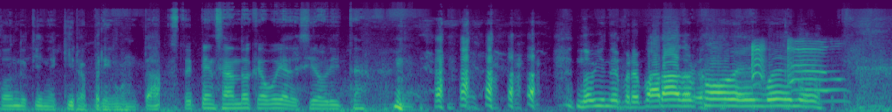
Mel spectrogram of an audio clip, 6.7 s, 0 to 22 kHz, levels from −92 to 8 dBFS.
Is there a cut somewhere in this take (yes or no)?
yes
